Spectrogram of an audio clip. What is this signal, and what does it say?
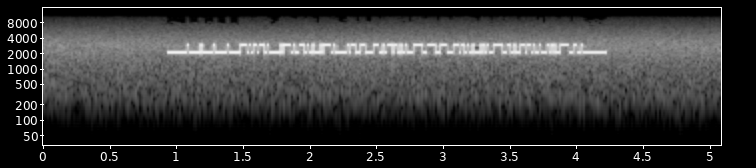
RTTY (75 baud, 850 Hz shift), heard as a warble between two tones, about 2550 Hz centre. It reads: EA3ZMN 559 650 650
